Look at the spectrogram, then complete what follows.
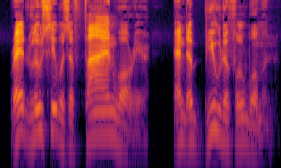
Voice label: male old greeting; Fnv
